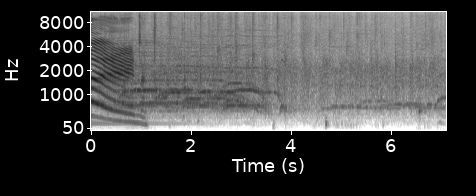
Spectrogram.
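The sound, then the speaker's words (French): An audience claps steadily and cheers for Charles Beauchesne, opening with a loud falling whoop, with scattered shouts and voices over the applause as it gradually eases to a softer, continuous patter. “un maximum de bruit pour l'excellent Charles Beauchesne!”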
